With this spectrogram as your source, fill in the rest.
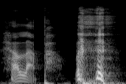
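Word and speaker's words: Xalapa: socksu but yeah in this situation jalapa is pronounced jalapa right veracruz jalapa veracruz is the state the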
